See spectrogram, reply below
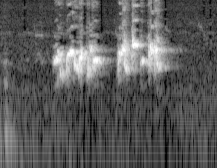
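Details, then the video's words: A training song for young bulbuls: two fluid, chattering phrases back to back, the first rolling and the second rising into a sharper flourish before fading, otherwise silent. "تغريد بلابل ابو شعيب لتخريج البلابل"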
